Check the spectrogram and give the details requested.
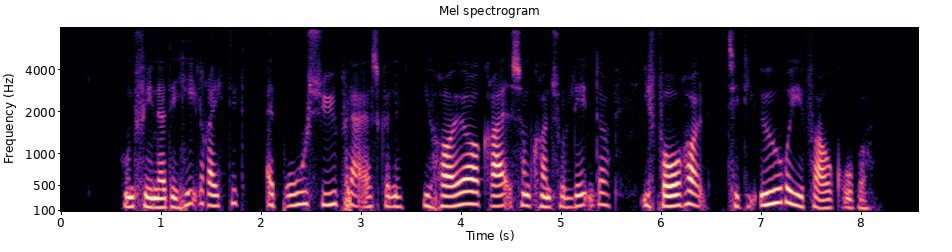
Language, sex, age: Danish, female, 58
